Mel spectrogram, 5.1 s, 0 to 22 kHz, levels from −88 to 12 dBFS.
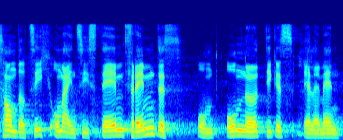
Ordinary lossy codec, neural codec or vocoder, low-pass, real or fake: none; none; none; real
